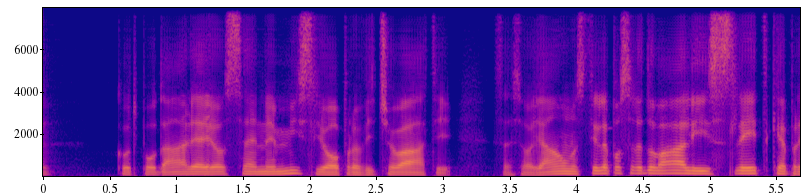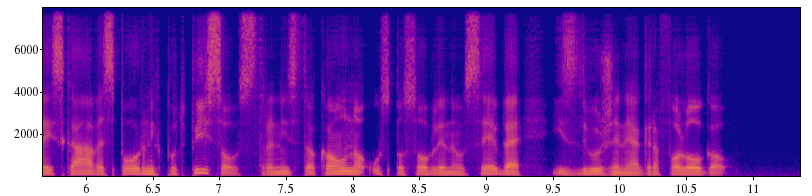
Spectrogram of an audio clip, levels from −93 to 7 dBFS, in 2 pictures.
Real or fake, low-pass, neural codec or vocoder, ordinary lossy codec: fake; none; codec, 16 kHz, about 1 kbps, DyCAST, with the encoder's durations; none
